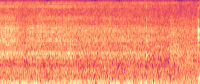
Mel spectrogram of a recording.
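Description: Steady outdoor background noise: an even low rumble with some hiss, no distinct events.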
